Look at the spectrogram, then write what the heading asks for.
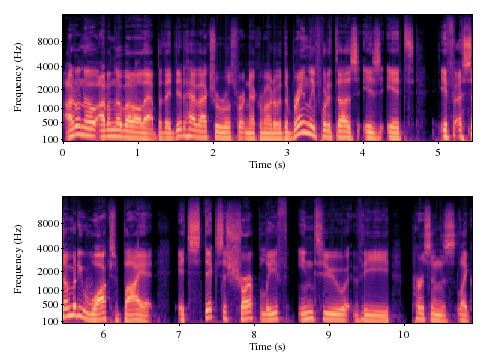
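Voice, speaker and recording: Recorded with studio quality and no echo, this mid-range male voice belongs to a podcast co-host. He talks informally and enthusiastically about tabletop game lore, swearing a lot along the way.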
